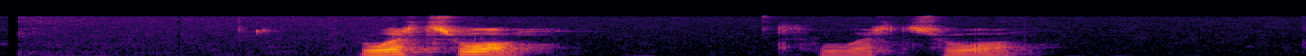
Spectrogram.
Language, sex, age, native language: Icelandic, male, 30-39, Icelandic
